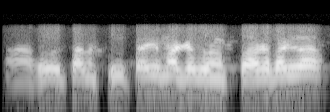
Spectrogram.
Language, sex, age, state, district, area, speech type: Odia, male, 60+, Odisha, Gajapati, rural, conversation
